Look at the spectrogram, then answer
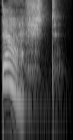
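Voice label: "dashed", English, British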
